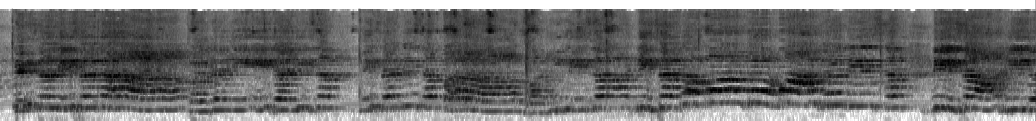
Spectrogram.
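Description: Two women singing a Carnatic ragamalika, their voices gliding through ornamented gamakas, over a steady drone.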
